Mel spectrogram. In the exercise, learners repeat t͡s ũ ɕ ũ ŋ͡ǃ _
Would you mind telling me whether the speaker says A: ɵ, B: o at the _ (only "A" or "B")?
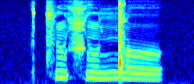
B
